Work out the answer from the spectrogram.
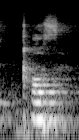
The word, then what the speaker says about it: Xhosa: It's not Xhosa, it's Xhosa. Okay, I want everybody to try this. And they say white people can't click. It's like, okay, that's the X. That's the X click.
